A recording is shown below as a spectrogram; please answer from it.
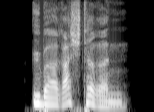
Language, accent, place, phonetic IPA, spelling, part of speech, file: German, Germany, Berlin, [yːbɐˈʁaʃtəʁən], überraschteren, adjective, De-überraschteren.ogg
- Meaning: inflection of überrascht: 1. strong genitive masculine/neuter singular comparative degree 2. weak/mixed genitive/dative all-gender singular comparative degree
